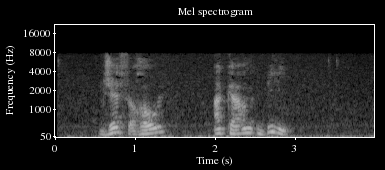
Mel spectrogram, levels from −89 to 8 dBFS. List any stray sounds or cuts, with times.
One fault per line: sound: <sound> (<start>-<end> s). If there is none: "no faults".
no faults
